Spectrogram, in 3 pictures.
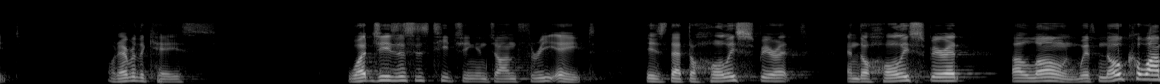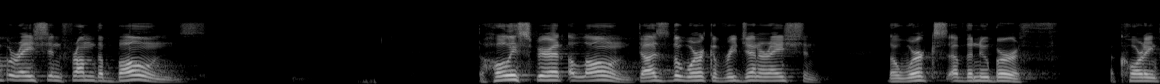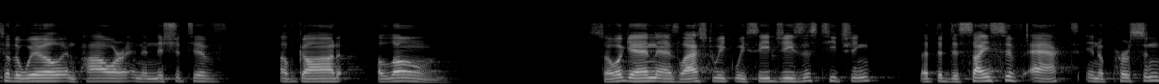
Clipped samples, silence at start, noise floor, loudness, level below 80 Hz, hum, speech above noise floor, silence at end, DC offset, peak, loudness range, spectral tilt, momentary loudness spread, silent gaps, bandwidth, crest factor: under 0.1%; 1.1 s; -87 dBFS; -28 LUFS; -82 dBFS; none; 59 dB; 0 s; under 0.1%; -10 dBFS; 7 LU; -4 dB/octave; 16 LU; none; 7.8 kHz; 20 dB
